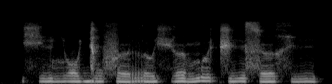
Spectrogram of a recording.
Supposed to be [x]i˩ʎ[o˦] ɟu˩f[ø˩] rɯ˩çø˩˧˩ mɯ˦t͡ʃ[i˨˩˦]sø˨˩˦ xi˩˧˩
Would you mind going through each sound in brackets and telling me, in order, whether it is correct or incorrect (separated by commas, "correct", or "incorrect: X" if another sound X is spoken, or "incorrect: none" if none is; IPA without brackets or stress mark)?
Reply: incorrect: ç, incorrect: o˨˩˦, correct, incorrect: i˩˧˩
